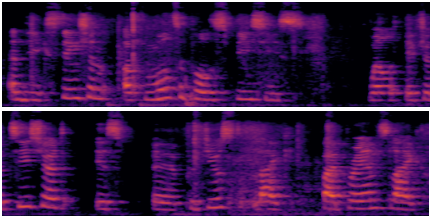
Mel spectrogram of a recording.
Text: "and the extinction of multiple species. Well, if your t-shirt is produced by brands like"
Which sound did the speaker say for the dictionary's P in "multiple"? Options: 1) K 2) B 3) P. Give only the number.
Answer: 3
